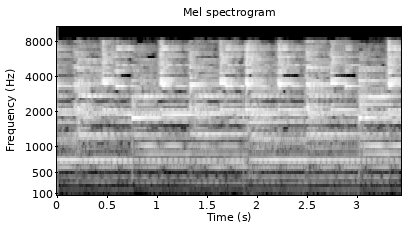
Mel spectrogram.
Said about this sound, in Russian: Всю неделю звонят во все колокола.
